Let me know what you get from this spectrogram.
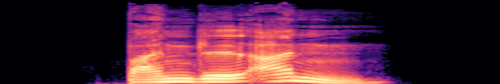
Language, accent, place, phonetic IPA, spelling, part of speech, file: German, Germany, Berlin, [ˌbandl̩ ˈan], bandel an, verb, De-bandel an.ogg
- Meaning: inflection of anbandeln: 1. first-person singular present 2. singular imperative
